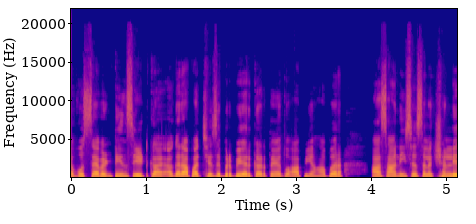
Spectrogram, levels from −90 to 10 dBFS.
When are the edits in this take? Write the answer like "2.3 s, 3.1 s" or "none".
none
